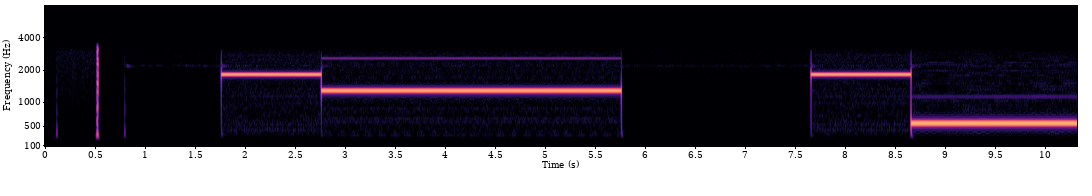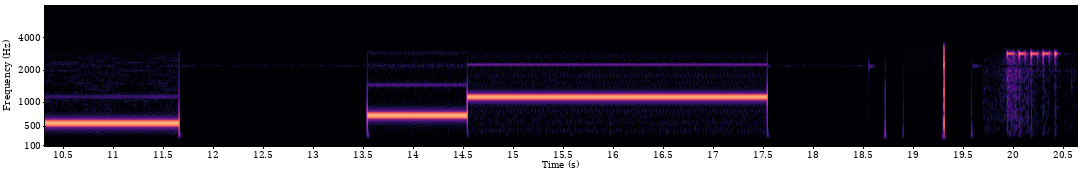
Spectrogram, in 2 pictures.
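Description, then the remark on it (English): Three sequential two-tone fire radio dispatch pager alerts, each a brief higher tone sliding into a long, steady lower tone, separated by short silences and framed by radio clicks, with no talking. “Ridgebury EMS, Greater Valley for ALS, Guthrie, disregard your tones.”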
